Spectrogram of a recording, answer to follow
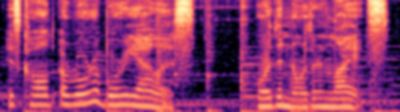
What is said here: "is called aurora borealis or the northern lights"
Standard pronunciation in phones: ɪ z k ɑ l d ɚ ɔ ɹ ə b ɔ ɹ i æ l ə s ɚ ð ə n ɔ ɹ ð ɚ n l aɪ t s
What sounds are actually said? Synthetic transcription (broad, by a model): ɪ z k ɑ l d ɚ ɔ ɹ ə b ɔ ɹ i æ l ə s ɚ ð ə n ɔ ɹ ð ɚ n l aɪ t s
